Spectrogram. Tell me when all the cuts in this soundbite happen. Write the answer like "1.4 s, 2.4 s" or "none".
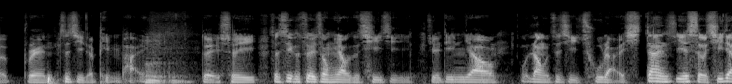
2.0 s, 2.7 s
